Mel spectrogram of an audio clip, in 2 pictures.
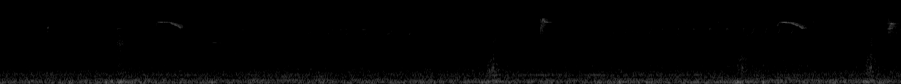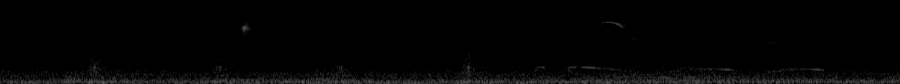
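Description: Faint birdsong from small birds: scattered sharp, high chirps that drop in pitch and a couple of rapid trills, with a few lower short calls later on, over a steady low background rumble.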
